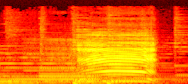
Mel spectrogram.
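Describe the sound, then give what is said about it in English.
A cow moos once, a loud, drawn-out low bellow lasting under a second, with a faint low rumbling hum before and after. “Some stories say she brought two unforgettable pets with her to Radcliffe House, a beehive and a cow.”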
